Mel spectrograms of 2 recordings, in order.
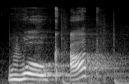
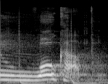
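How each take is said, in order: First: The two words are said separately. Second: The two words run together as one.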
